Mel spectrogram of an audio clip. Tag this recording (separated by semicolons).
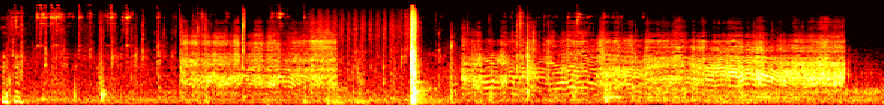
talkie; walkie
